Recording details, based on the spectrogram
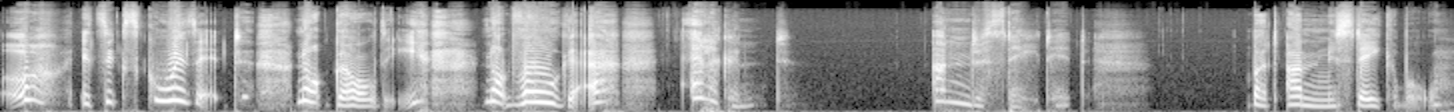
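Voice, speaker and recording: A young British woman voicing a calm, controlling rich girlfriend in an ASMR roleplay, speaking slowly and softly and often whispering close to the mic. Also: high voice, dry recording. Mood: possessive. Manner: slow, soft-spoken, often whispering close.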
